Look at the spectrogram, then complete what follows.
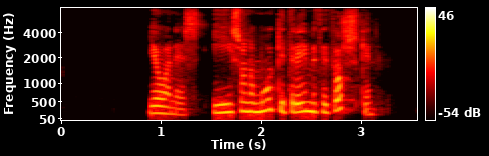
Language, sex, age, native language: Icelandic, female, 40-49, Icelandic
